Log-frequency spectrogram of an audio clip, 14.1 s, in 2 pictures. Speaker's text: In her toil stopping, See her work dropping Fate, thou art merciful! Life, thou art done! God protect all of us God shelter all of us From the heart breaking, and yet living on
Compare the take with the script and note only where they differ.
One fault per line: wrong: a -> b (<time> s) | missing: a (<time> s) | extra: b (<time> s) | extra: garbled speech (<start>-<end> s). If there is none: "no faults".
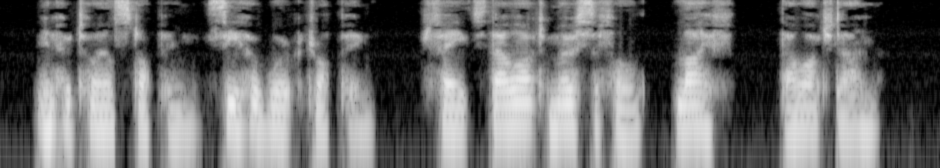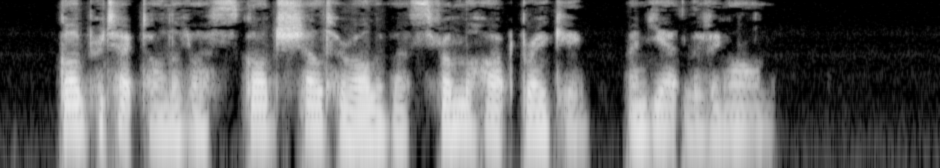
no faults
